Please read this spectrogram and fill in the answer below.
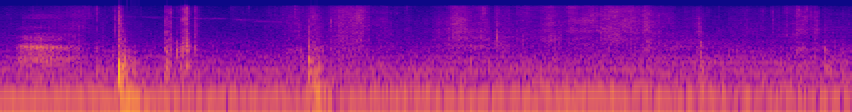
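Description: Sharp plastic clicks and knocks from a car sun visor's pivot mount being pulled down and handled free of the headliner: one loud snap about half a second in, then two lighter knocks within the next second. A steady low hum runs underneath.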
